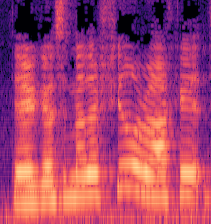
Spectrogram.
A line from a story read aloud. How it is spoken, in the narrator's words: Sue called out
